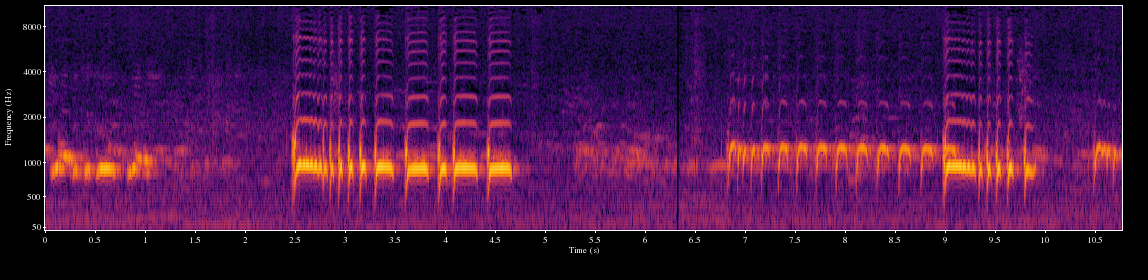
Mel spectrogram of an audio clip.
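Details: Black cemani zebra dove singing freely: loud, deep, stuttering phrases of rapid resonant pulses alternate with long runs of lighter, higher clipped coos, with brief pauses in between.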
